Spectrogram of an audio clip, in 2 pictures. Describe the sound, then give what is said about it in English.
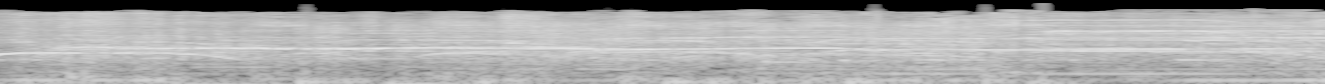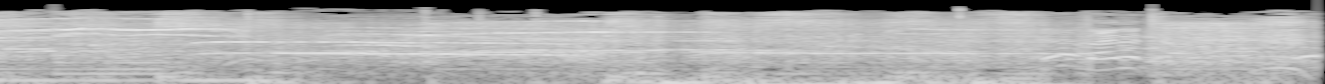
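A huge crowd at a packed concert venue, all three levels full, screams and cheers continuously, a dense wall of high-pitched shrieks and yells rising and falling together, loud, filling the whole space with no break. “It's funny to watch this because we're just pointing and they're screaming.”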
